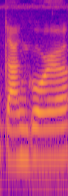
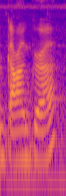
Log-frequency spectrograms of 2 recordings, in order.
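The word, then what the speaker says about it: Góngora: is fine with me last name Gong gonna accent over the first oh I know it's a little bit hard to pronounce I answer to gongura or ghagra it is my maiden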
